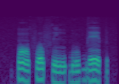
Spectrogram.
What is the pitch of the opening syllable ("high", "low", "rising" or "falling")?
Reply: falling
